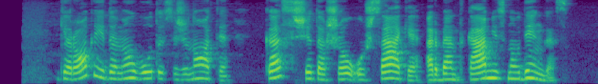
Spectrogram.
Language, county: Lithuanian, Kaunas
